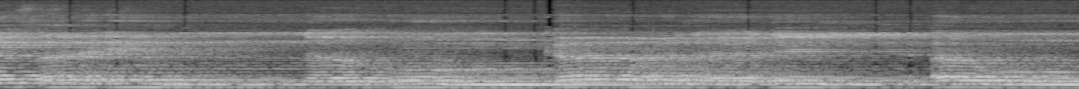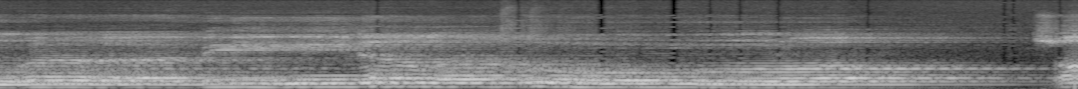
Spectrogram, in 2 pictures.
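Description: Quran recitation in a melodic chanted style: a reciter draws out long sustained notes in a series of flowing phrases, each a second or two long with brief breaks between them.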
